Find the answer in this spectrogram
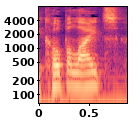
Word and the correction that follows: Coprolites: but it's really um, Coprolites.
